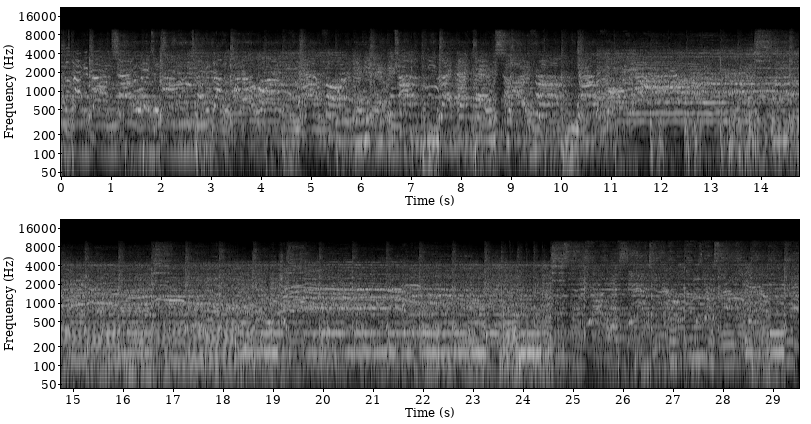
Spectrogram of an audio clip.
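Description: Live rock band playing: a male lead singer singing loudly over electric guitar and drums.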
